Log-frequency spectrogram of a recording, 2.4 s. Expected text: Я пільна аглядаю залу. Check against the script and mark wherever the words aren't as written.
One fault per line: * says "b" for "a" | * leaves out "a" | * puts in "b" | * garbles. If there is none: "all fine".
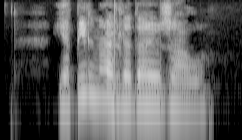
all fine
